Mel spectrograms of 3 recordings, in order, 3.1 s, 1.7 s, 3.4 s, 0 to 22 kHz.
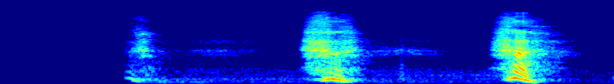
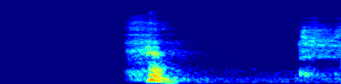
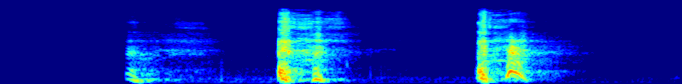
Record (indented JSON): {
  "exhalation_length": "3.1 s",
  "exhalation_amplitude": 30913,
  "exhalation_signal_mean_std_ratio": 0.29,
  "cough_length": "1.7 s",
  "cough_amplitude": 15784,
  "cough_signal_mean_std_ratio": 0.24,
  "three_cough_length": "3.4 s",
  "three_cough_amplitude": 25324,
  "three_cough_signal_mean_std_ratio": 0.27,
  "survey_phase": "beta (2021-08-13 to 2022-03-07)",
  "age": "65+",
  "gender": "Female",
  "wearing_mask": "No",
  "symptom_none": true,
  "smoker_status": "Never smoked",
  "respiratory_condition_asthma": false,
  "respiratory_condition_other": false,
  "recruitment_source": "REACT",
  "submission_delay": "4 days",
  "covid_test_result": "Negative",
  "covid_test_method": "RT-qPCR"
}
